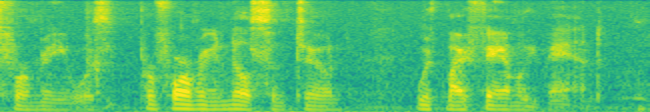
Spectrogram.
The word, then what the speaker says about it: Nilsson: I called in because he mispronounces Harry Nelson's name he calls him neelson now Steve met Nelson in Hawaii in Honolulu at this Resort Hotel and nilson was drinking some P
